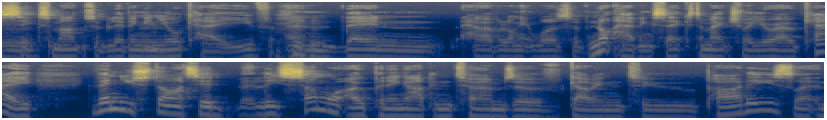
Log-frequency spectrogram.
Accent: England, United Kingdom; It's just, come growing up in England, where you're sort of told sex is missionary and you just do it to make babies

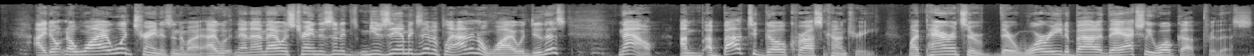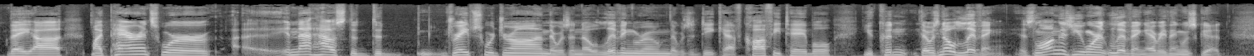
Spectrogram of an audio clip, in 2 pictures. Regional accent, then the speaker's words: Boston, Massachusetts, United States; Well, I tell you, I come from Boston, and Boston, as you know, is a very racially tense area.

